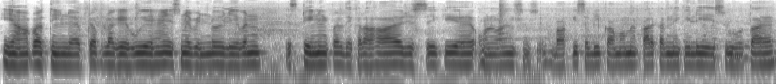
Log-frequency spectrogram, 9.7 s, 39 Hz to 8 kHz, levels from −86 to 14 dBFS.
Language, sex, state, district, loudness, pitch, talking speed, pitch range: Hindi, male, Madhya Pradesh, Katni, -17 LUFS, 135 Hz, 190 wpm, 130-140 Hz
